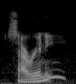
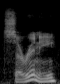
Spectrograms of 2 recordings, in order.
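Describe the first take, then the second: First: The name is said hesitantly and unsurely. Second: The name is said firmly and confidently. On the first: The speaker doubts the pronunciation. "Really hoping I said that right" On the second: The speaker acts sure of the pronunciation. "I'm gonna say it again as if I'm confident"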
